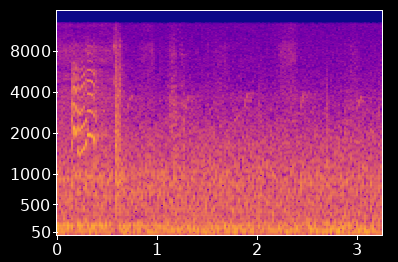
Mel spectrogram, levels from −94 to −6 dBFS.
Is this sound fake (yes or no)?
no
